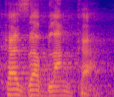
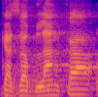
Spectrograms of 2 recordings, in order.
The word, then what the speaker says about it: Casablanca: kuliah nama negaranya Maroko ibukotanya tulisannya Casablanca cara bacanya Kadzab langka Kaza artinya rumah Blanca artinya putih Kasablanka rumah warna putih bahasa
